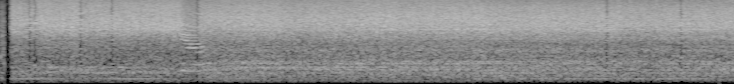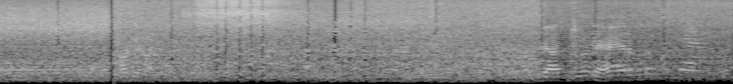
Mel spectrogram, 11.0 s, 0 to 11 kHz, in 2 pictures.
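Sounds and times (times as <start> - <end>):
air-conditioning rushing: 0.0 - 10.0.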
